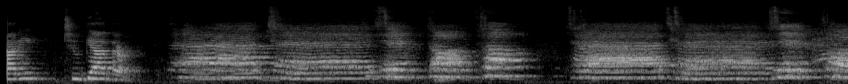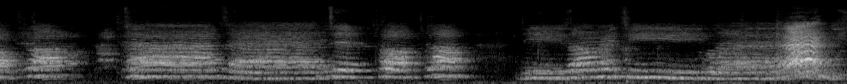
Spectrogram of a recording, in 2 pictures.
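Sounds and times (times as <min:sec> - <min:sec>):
children chanting in unison: 0:01.7 - 0:16.9.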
